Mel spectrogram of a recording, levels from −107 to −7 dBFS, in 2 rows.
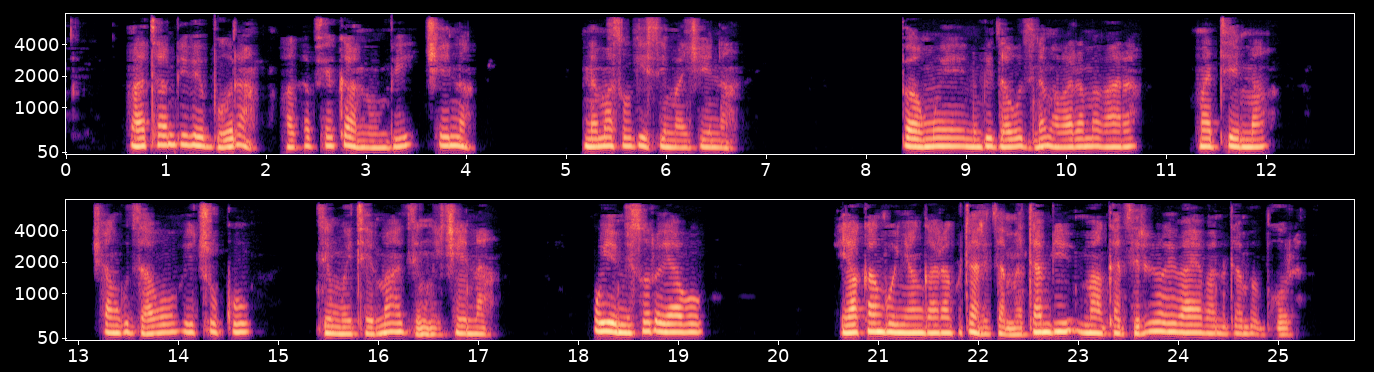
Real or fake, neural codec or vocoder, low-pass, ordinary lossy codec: real; none; 7.2 kHz; AAC, 32 kbps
